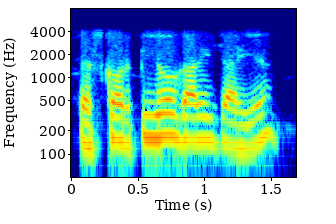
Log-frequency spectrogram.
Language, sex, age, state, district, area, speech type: Hindi, male, 30-45, Bihar, Muzaffarpur, rural, conversation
